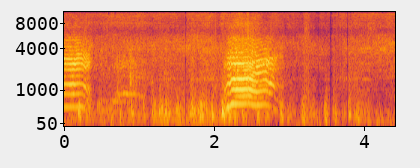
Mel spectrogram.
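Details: Goat kids in a goat pen during feeding and play: a short bleat opens, then a long, quavering, tremulous bleat rises and wavers for under a second before fading, over low background rustling and murmur.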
